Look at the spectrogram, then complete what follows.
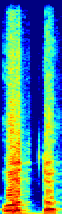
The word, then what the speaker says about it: অদ্য: একটু type mistake হইছে তাহলে ওদ্যর উচ্চারণটা কি হবে ও ধাক্ট লাগছে আর যুক্ত বর্ণের অটা যেন শেষে গিয়ে কি হয়ে যায় ভাইয়া ওকার হয়ে যায় তাহলে কি হবে অদ্য কি হবে অদ্য এখানে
